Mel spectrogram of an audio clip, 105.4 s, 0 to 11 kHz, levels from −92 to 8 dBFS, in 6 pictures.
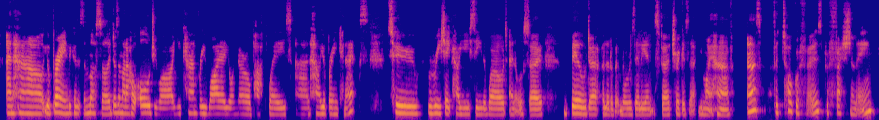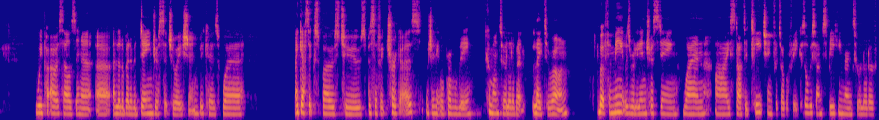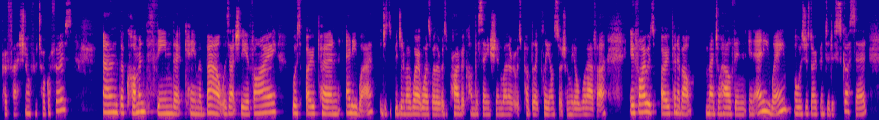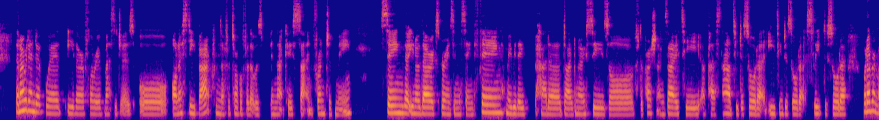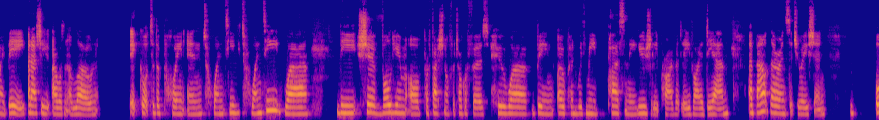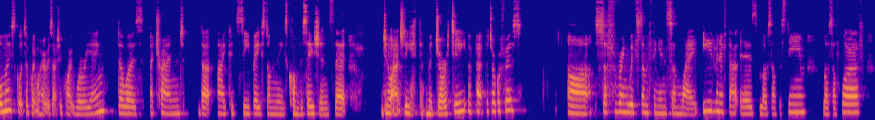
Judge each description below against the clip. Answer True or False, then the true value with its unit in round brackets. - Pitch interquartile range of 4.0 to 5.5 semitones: False (3.3 semitones)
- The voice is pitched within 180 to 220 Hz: True (185 Hz)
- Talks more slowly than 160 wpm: False (175 wpm)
